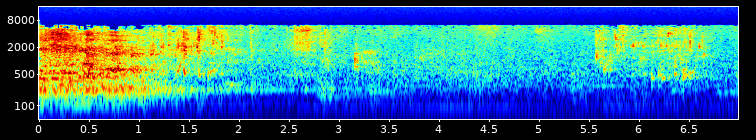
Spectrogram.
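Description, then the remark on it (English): Water representing the River Seine and the River Thames pours in a steady splashing stream, loudest in the first couple of seconds, then thins to a softer trickle with a few brief splashes near the end. “This water represents the River Seine and the River Thames from Paris and London”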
